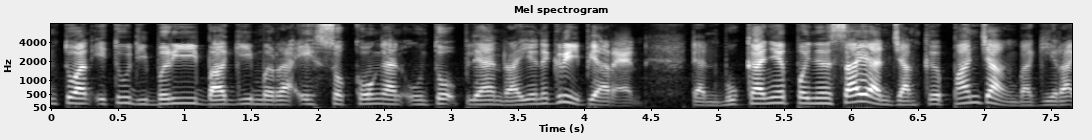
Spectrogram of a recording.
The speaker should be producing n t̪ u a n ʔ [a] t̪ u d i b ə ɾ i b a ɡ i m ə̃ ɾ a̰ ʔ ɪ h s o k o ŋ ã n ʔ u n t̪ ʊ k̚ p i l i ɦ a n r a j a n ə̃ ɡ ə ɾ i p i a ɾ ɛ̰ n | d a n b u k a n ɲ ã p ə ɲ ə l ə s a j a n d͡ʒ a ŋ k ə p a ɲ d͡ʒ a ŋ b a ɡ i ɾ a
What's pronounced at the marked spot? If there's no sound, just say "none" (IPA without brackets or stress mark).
i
